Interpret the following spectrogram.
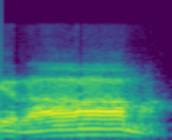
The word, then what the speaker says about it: Rama: with the word so when you say rama you say rama just elongate that a little bit in between then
